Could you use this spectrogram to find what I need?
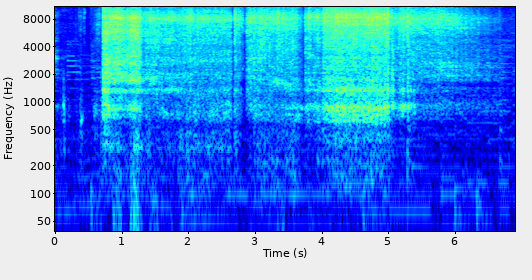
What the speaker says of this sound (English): Mr. Sawzall, do your thing.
